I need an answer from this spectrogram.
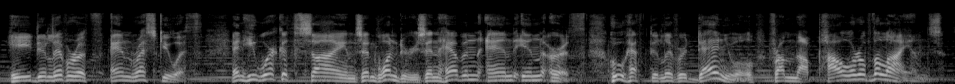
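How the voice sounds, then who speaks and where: A solemn biblical king with a raised, animated voice. He declaims grandly, full of anguished care, in an audio drama set over clear music. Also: high-pitched, measured pace. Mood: proclaiming. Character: King Darius, solemn ruler anguished over his servant. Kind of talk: dramatized scripture reading.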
